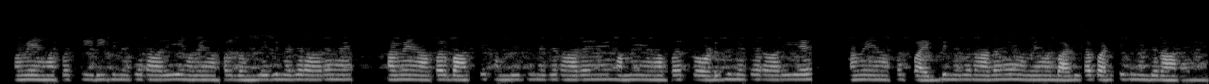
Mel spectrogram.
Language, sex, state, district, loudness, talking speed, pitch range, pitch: Hindi, female, Jharkhand, Jamtara, -31 LUFS, 275 wpm, 210-225 Hz, 220 Hz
